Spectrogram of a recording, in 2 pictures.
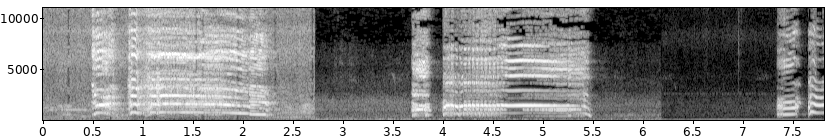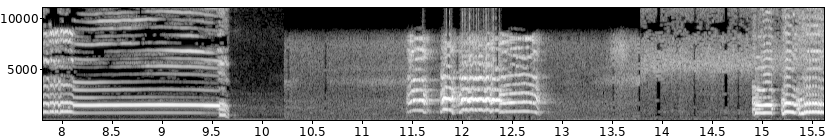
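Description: Roosters crowing one after another, about five crows from different birds, each lasting one to two seconds; the middle crow ends on a long held note.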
